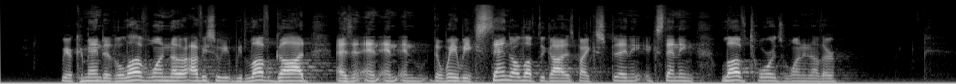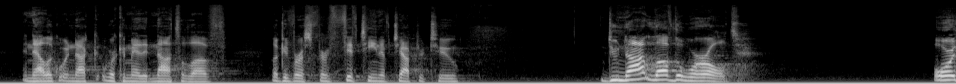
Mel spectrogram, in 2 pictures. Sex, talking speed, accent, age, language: male, 165 wpm, American, 40-59, English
